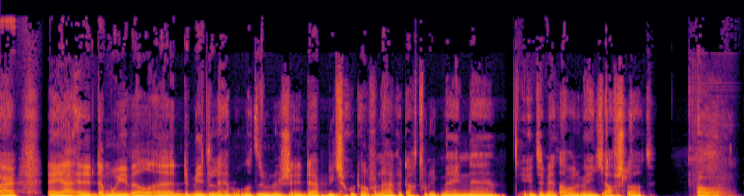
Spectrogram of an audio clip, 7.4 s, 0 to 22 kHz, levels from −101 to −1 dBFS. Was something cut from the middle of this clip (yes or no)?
yes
